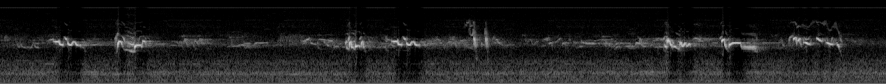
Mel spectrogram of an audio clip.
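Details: American robin song recorded at 4 a.m., repeated caroling phrases in loose clusters, some slurred downward, with occasional high squeaky notes; pauses of one to two seconds between clusters; soft background hum.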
